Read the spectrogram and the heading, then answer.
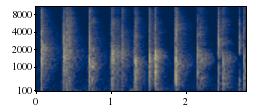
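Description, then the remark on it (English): Hands clapping loudly in a quick, slightly uneven rhythm, about a dozen sharp claps over a few seconds, with no voices. “Let's clap it out.”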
